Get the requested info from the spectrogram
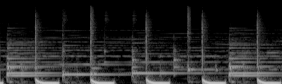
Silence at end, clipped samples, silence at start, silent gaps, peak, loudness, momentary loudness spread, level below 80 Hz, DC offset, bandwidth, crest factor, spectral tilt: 0 s; under 0.1%; 0 s; none; -12 dBFS; -25 LUFS; 4 LU; -24 dBFS; under 0.1%; 12 kHz; 10 dB; -6.5 dB/octave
